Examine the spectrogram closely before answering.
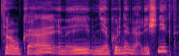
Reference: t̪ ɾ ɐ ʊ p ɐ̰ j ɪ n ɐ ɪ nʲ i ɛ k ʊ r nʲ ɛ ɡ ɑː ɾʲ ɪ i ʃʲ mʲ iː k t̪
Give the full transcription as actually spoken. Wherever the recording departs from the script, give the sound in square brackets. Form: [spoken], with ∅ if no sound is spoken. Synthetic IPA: t̪ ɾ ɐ ʊ [k] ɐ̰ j ɪ n ɐ ɪ nʲ i ɛ k ʊ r nʲ ɛ ɡ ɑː [lʲ] ɪ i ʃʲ [nʲ] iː k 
